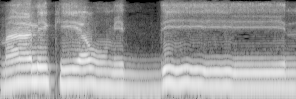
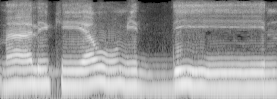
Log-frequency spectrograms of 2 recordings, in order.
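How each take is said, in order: The two takes are said the same way.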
